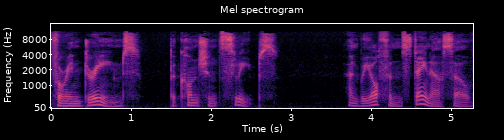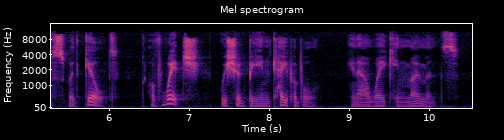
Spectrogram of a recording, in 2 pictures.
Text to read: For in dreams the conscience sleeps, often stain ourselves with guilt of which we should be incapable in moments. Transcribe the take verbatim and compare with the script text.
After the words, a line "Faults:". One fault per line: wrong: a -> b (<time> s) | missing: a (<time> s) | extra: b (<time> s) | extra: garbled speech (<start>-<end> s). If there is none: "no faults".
For in dreams the conscience sleeps, and we often stain ourselves with guilt of which we should be incapable in our waking moments.
Faults:
extra: and we (3.7 s)
extra: our waking (9.1 s)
